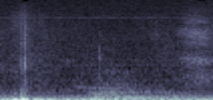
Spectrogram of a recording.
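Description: A sharp intake of breath into the microphone just after the start, then a faint low voice about halfway through, over a steady low hum.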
